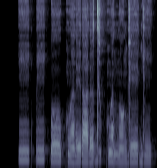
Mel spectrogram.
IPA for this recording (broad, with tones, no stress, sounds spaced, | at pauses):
iː˧ k͡p iː˦ k͡p oː˧ kʷ ã˨ ɾ e˨ ɾ a˨ ɾ ə˦ d i˦ kʷ ã˦ n ɔ̃˨ ɡ eː˦ ɡ ĩ˧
